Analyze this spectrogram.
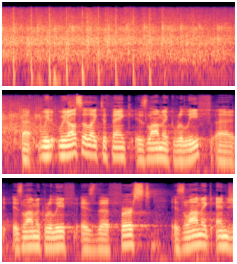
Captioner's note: applause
